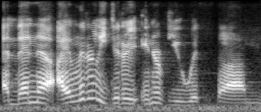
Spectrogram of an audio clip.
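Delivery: usual speaking voice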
